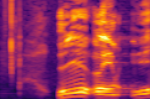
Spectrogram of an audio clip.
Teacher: ओ और ओ का कंठोष्ठम, कंठ और ओष्ठ, कंठ और ओष्ठ दोनों की सहायता से ओ और औ बोले जाते हैं।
